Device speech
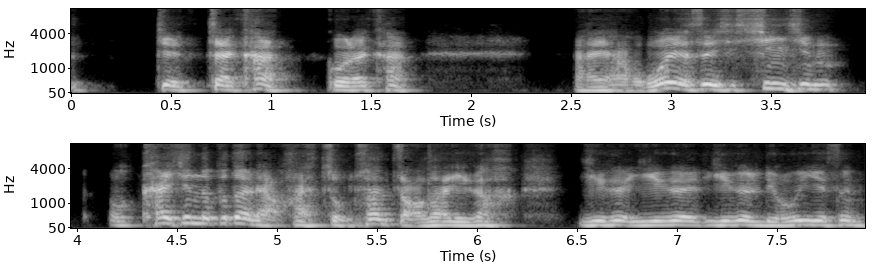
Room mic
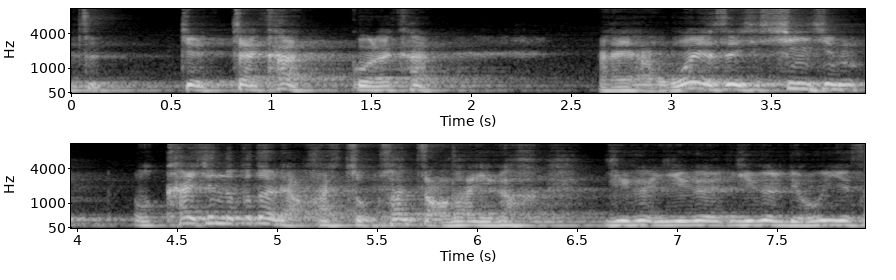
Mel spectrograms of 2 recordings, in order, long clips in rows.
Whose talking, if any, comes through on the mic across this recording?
echo only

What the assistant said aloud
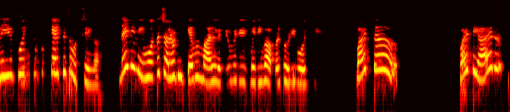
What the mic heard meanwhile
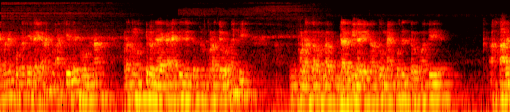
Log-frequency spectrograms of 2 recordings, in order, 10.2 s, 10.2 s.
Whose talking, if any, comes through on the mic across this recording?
user only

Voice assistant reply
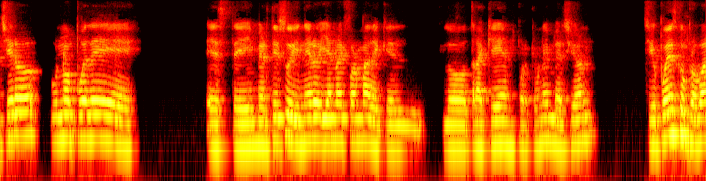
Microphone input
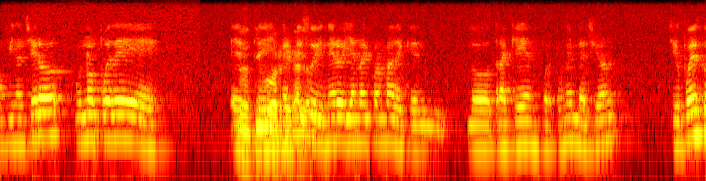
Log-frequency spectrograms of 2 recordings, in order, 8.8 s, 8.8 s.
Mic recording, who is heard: both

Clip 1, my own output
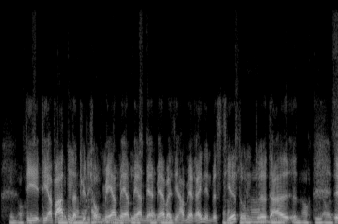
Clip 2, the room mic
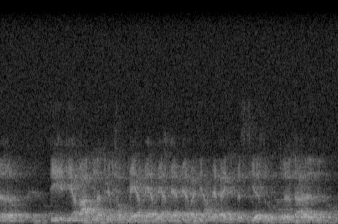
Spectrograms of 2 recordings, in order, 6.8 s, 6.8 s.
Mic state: echo only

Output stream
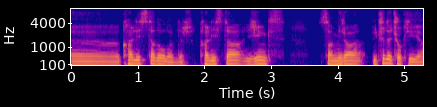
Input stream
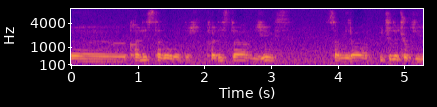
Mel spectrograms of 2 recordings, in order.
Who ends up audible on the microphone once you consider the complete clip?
echo only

